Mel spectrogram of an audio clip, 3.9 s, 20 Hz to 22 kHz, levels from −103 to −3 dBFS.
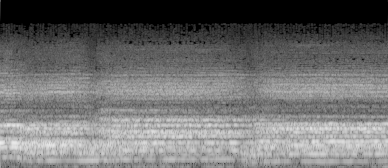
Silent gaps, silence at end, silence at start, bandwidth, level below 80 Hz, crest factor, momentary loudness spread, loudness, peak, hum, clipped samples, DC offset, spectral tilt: none; 0 s; 0 s; 10.5 kHz; -52 dBFS; 14 dB; 4 LU; -20 LUFS; -4 dBFS; none; under 0.1%; under 0.1%; -5 dB/octave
